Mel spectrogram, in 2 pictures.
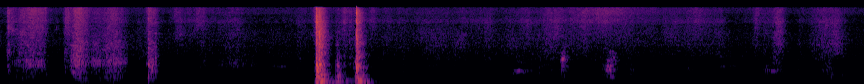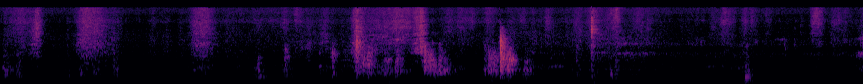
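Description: A sudden loud thump about three seconds in, followed by faint, scattered clicks and rustling.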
